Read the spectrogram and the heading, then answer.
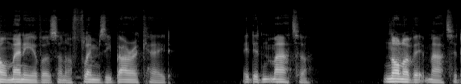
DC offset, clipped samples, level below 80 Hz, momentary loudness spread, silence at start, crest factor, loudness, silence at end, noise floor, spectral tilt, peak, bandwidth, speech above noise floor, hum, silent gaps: under 0.1%; under 0.1%; -54 dBFS; 18 LU; 0 s; 22 dB; -22 LUFS; 0 s; -74 dBFS; -6.5 dB/octave; 0 dBFS; 13.5 kHz; 54 dB; none; none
